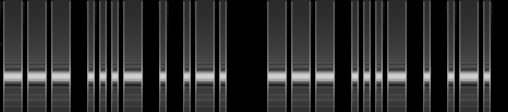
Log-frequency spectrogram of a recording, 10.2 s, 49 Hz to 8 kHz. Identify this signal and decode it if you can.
Morse code, heard as a keyed tone, about 10 wpm, 250 Hz. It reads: OVER OVER
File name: morse / morse-training-10WPM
